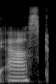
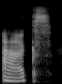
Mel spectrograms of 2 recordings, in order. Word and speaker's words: ask: rest is history unquote today the ask version is considered standard but before you get up in arms about someone saying ax remember that this pronunciation is an accepted part of some modern dialects it has a long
